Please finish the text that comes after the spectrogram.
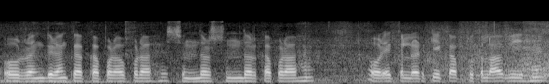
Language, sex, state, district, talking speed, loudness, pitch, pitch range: Hindi, male, Bihar, Katihar, 195 wpm, -16 LUFS, 150 Hz, 145-155 Hz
